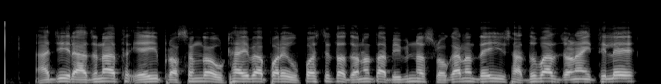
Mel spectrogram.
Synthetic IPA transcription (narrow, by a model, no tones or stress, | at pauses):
a̰d͡ʒiɾad͡ʒɔnat̪ʰeɦipɾɔsɔŋɡʱɔuʈʰajbapɔɾeupɔst̪ʰit̪ɔd͡ʒɔnɔt̪abibʱinːɔsloɡanɔd̪ejsad̪ʱubad̪ɔd͡ʒɔɽ̃ajt̪ʰile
